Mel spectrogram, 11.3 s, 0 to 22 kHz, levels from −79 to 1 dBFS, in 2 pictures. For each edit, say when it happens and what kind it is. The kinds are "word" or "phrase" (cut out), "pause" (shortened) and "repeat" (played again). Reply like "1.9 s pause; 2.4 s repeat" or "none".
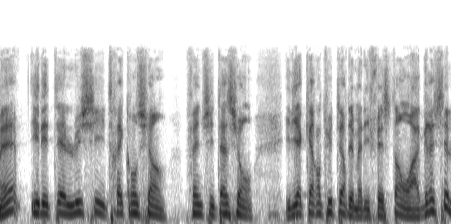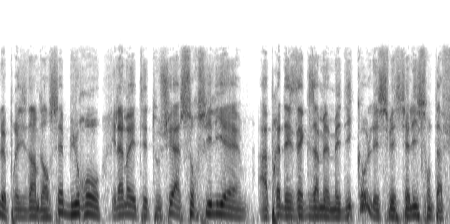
1.3 s word; 4.3 s word; 6.1 s word; 7.2 s word; 7.9 s word; 8.8 s pause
